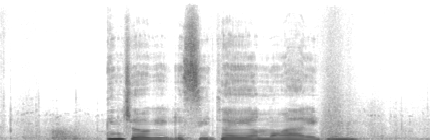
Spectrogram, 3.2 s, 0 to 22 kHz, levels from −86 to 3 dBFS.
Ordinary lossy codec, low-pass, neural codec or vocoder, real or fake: none; none; codec, 44.1 kHz, 1.7 kbps, Pupu-Codec; fake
